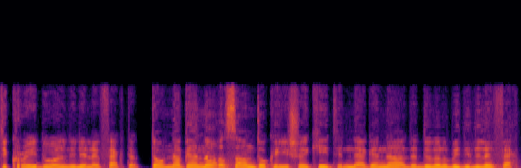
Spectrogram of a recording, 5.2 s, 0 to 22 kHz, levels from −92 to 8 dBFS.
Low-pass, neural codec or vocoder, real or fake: 10.8 kHz; codec, 16 kHz in and 24 kHz out, 0.4 kbps, LongCat-Audio-Codec, two codebook decoder; fake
